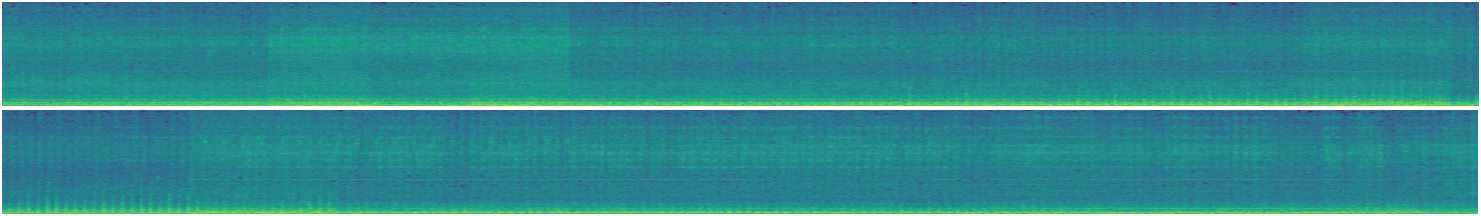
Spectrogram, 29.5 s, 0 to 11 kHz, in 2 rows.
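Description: Bell UH-1 Huey helicopter heard from inside the cockpit in flight: the turbine engine and rotor make a loud, steady drone. About halfway through, the sound shifts and a thin steady whine comes in.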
